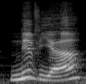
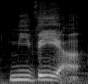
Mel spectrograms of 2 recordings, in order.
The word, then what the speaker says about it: Nivea: pronunciation pretty funny here English native speakers usually say Nivea Nivea in German we say niaa so the emphasis is on the EA this is a German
